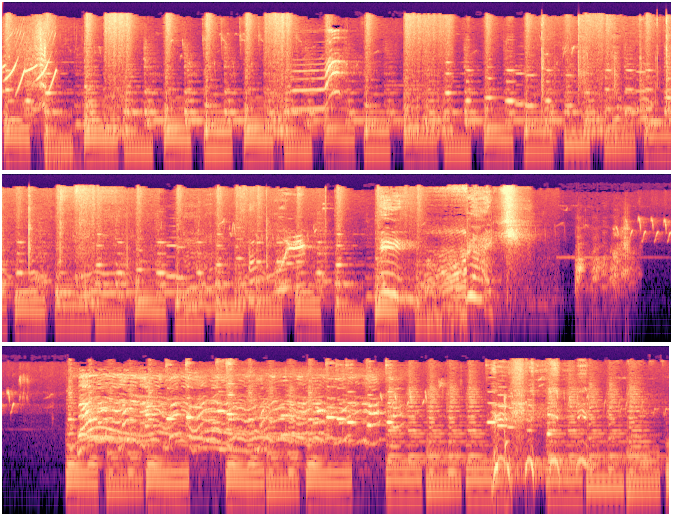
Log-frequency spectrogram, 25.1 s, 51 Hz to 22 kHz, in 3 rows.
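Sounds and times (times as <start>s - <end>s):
bouncy cartoon music: 0.0s - 14.4s, 17.5s - 25.0s.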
